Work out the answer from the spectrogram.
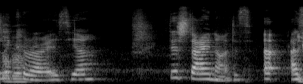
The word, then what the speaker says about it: licorice: Nee, wie wird das auf Englisch ausgesprochen? Wird das Licorice? Licorice, ja.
